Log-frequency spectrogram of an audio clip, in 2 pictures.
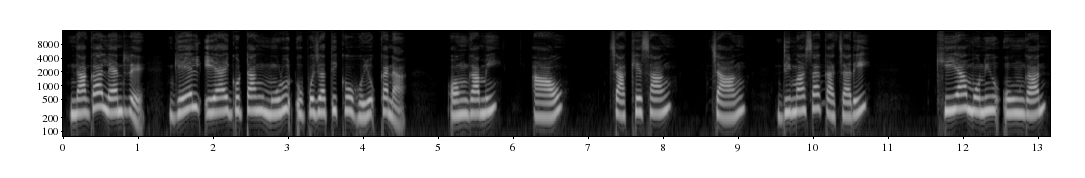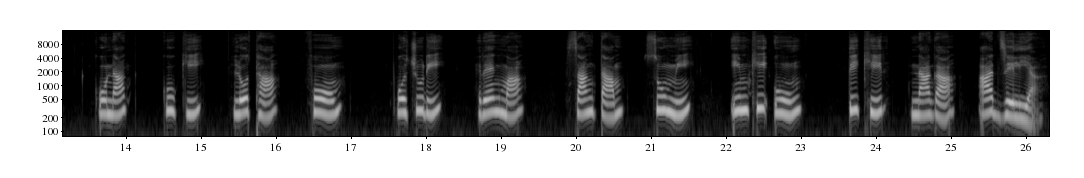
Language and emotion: Santali, neutral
